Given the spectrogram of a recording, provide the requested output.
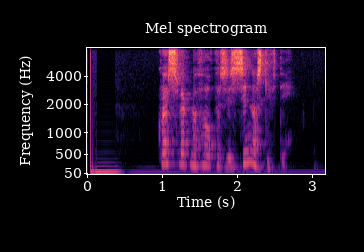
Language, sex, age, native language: Icelandic, female, 20-29, Icelandic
